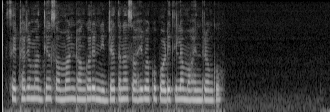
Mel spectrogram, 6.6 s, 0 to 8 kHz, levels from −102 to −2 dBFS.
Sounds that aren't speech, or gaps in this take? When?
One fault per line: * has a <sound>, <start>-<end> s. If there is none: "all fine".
all fine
